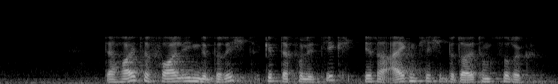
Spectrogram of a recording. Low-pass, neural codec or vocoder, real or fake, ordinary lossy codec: 3.6 kHz; none; real; Opus, 64 kbps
